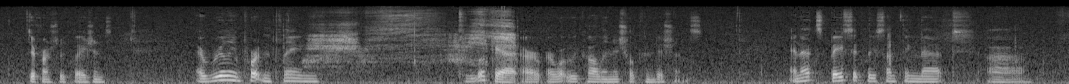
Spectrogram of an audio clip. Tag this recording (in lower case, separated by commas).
speech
